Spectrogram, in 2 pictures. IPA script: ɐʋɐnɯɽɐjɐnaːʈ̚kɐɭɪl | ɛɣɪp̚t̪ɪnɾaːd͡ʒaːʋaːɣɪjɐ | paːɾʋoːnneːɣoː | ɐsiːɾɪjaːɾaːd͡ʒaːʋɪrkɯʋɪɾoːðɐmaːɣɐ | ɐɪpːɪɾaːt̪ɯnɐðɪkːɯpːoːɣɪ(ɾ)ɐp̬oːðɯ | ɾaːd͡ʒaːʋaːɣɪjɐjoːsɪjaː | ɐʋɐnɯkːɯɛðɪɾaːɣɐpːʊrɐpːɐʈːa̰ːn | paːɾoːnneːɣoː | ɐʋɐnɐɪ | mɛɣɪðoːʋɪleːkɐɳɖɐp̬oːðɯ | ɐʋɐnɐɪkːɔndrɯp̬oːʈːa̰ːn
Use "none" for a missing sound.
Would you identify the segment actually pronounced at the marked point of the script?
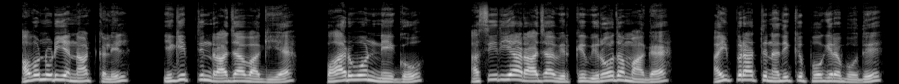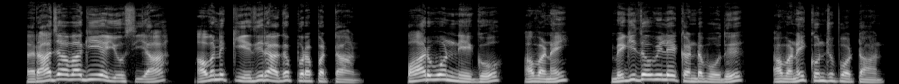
r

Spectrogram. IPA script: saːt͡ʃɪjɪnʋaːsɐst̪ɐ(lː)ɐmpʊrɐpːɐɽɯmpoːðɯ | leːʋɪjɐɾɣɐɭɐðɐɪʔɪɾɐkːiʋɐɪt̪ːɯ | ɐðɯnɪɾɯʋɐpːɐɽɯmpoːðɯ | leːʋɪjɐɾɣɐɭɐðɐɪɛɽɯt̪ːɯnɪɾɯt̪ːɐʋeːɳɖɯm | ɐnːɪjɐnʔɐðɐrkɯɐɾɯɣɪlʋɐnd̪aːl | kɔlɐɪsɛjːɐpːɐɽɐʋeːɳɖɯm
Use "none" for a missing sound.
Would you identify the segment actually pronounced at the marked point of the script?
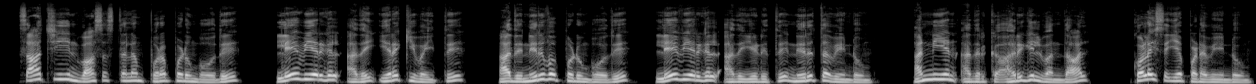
l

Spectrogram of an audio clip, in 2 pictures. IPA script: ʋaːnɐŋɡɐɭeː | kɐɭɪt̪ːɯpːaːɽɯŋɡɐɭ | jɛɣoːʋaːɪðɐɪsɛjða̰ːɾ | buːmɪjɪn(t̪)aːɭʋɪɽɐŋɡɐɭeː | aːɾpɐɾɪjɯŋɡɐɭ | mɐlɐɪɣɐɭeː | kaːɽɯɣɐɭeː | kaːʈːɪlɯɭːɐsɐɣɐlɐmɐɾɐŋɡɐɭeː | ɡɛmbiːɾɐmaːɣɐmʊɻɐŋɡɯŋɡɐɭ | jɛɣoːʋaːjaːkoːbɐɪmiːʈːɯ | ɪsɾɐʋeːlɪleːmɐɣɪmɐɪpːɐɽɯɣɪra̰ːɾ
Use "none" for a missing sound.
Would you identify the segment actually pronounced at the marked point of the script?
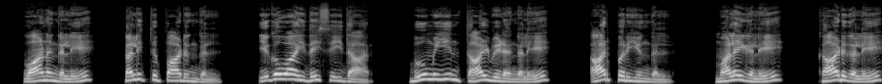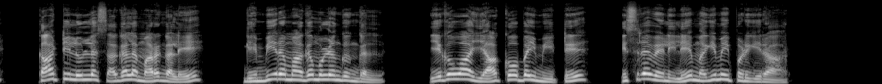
t̪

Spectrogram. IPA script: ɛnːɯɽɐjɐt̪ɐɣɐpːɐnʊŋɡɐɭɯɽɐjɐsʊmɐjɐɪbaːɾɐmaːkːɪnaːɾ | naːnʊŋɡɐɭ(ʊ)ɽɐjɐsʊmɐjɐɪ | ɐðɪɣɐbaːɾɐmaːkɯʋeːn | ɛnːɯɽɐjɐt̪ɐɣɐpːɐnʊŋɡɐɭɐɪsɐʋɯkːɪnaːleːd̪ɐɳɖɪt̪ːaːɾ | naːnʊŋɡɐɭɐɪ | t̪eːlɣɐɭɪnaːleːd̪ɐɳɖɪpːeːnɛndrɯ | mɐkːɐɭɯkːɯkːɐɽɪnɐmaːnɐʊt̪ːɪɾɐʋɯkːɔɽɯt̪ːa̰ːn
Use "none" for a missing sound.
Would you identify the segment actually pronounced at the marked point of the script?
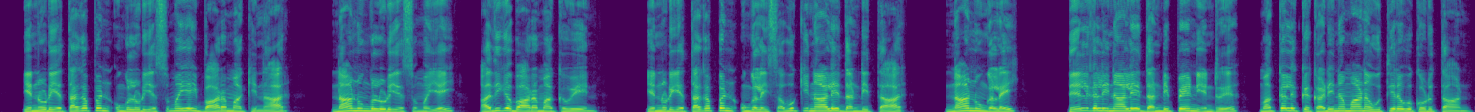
ɯ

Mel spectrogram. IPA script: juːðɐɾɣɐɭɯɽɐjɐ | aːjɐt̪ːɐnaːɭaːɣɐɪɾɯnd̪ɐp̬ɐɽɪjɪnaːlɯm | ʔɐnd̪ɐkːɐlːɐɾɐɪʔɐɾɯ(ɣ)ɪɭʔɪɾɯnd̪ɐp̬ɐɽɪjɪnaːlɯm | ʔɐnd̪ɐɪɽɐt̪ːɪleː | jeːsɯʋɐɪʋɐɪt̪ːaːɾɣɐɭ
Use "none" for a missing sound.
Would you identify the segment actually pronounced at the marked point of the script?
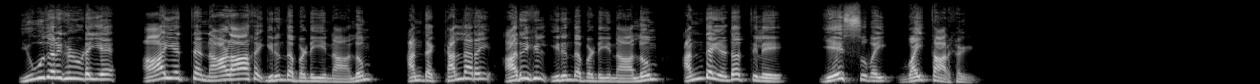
ɣ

